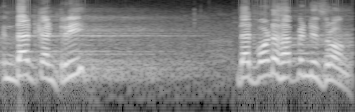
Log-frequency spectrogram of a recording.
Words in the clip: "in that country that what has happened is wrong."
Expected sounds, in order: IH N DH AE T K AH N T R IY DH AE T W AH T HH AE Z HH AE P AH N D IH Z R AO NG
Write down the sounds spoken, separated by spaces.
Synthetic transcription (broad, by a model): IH N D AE T K AH N T R IY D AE T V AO T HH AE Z HH AE P AH N D IH Z R AO NG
